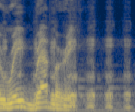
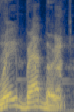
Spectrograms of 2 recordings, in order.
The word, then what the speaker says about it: Ray Bradbury: eu acabei descobrindo agora, só agora, que a pronúncia correta é Ray Bradbury. E eu vou adotar a pronúncia correta, a pronúncia que é o nome dele mesmo, Ray Bradbury.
